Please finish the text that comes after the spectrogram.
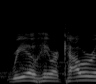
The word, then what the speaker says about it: Ryo Hirakawa: be now full of confidence, won't they, that Ryo Hirakawa in the car tomorrow? Yeah, tomorrow. That was perfect pronunciation.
